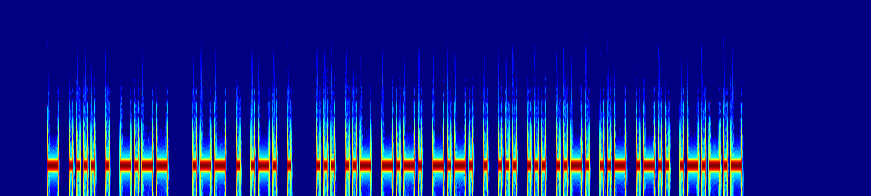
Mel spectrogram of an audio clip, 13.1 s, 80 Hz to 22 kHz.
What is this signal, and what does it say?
Morse code, heard as a keyed tone, about 22 wpm, 700 Hz. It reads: THEY WERE SUCCESSFUL.
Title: Sentences from Top 900 Words 22wpm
